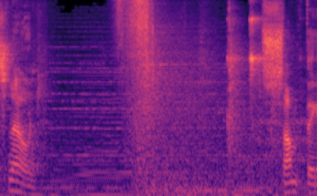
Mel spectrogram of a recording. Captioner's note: whoosh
